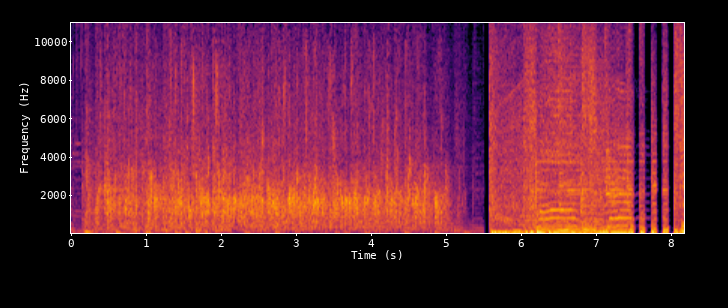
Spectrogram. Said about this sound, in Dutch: Applaus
